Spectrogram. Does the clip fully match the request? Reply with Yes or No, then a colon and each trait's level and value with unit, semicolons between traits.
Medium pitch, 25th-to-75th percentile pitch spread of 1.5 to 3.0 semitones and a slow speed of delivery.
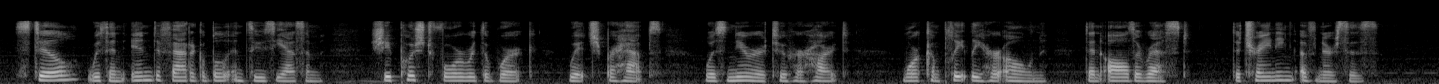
Yes: medium, 165 Hz; narrow, 2.6 semitones; slow, 120 wpm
